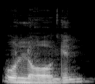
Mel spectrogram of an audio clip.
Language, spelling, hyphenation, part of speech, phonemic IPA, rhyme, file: Norwegian Bokmål, -ologen, -o‧log‧en, suffix, /ʊˈloːɡn̩/, -oːɡn̩, Nb--ologen.ogg
- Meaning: definite singular of -log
